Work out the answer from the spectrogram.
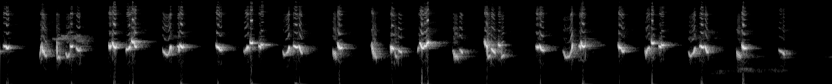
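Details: Sooty-headed bulbul lure song at dawn, used to draw wild bulbuls that answer it: loud, bubbly whistled notes, short rising and falling, in a rapid, uneven series of about two per second.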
